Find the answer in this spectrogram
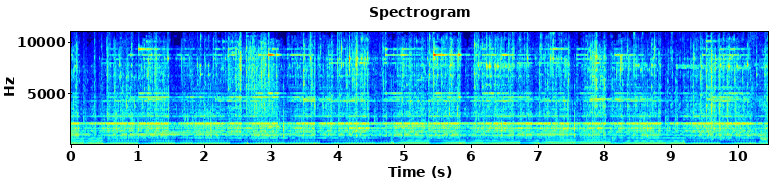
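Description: Electronic music played live on a keyboard synthesizer: held low bass chords that change every second or two, under a steady, shimmering high loop of sustained tones from a granular looper pedal.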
